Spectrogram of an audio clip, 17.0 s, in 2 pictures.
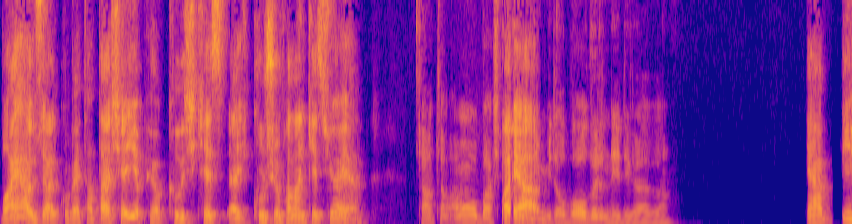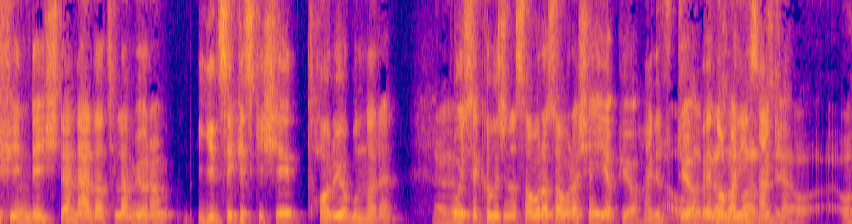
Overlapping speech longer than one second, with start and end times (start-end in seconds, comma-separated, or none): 15.1-16.5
